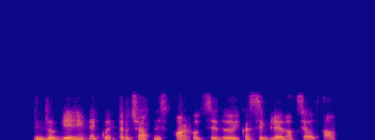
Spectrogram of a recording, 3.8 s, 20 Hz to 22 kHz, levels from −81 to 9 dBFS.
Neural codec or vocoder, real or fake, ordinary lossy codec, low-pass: codec, 16 kHz, 0.8 kbps, ZipCodec; fake; Opus, 16 kbps; 7.2 kHz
